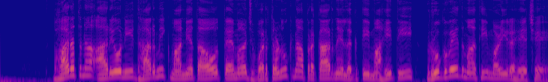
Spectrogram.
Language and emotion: Gujarati, neutral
